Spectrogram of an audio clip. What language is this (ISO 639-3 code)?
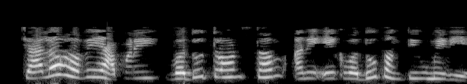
guj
